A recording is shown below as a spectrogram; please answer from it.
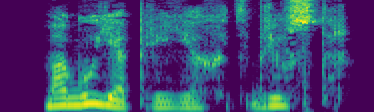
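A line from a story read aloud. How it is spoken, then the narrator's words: Whispered. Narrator (Russian): прошептала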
